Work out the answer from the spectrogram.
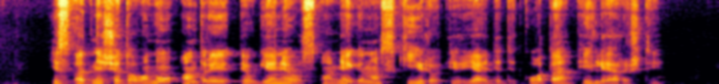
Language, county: Lithuanian, Vilnius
